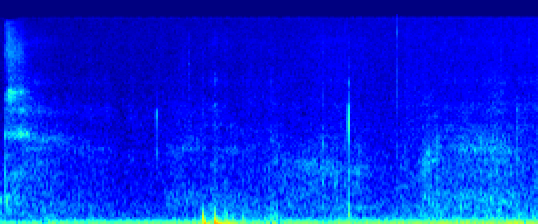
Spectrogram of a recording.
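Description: Quiet handling of fabric and straight pins on a padded ironing board: a dull thump about one and a half seconds in and a couple of faint ticks, over a steady low hum.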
